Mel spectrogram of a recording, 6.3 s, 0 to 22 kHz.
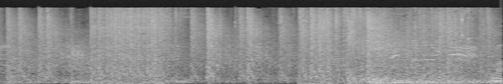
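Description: Infantry squads trade sustained small-arms fire in Company of Heroes 2, dense rattling volleys and scattered shots running continuously while a commentator talks over the battle.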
